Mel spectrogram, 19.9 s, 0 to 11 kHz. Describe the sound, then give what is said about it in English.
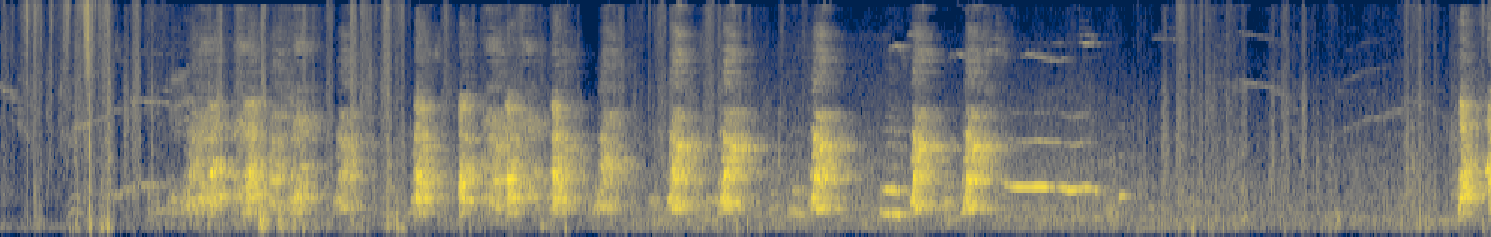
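A dog barks over and over for about 45 seconds in a steady, insistent rhythm, loud, sharp yelping barks with a brief high whine mixed in, before trailing off into quieter stillness at the end. “That was about 45 seconds worth of barking.”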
